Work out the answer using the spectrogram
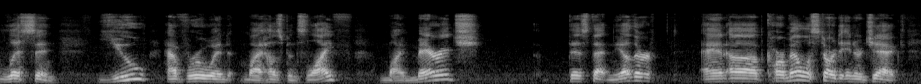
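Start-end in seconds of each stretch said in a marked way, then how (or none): none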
